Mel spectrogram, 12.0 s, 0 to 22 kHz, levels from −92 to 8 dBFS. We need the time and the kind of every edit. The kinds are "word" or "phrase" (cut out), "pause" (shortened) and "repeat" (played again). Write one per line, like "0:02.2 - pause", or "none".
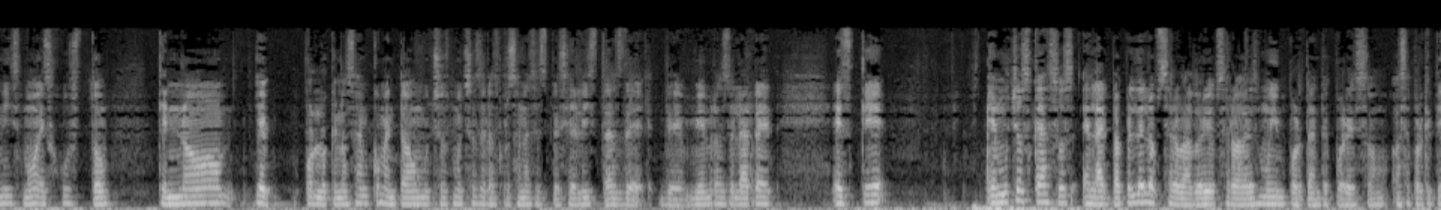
none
